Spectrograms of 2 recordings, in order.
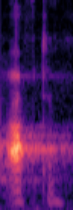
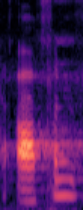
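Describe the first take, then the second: First: OFTEN said as "off-ten"; "often", t heard after the f; "often" with the t sounded. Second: OFTEN said as "offen"; "often", no t sound at all; "often" with silent t. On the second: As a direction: say "often" without its t. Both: Shown as a demonstration. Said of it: "depending on whom you're talking to".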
